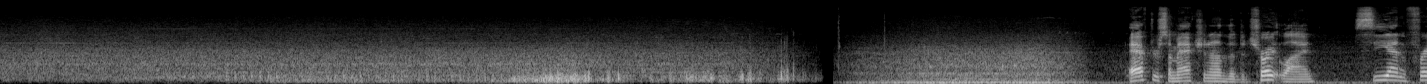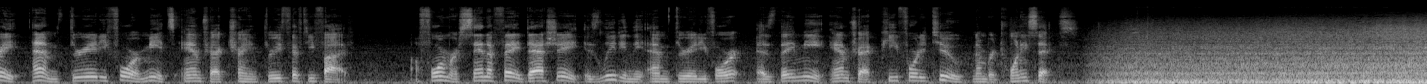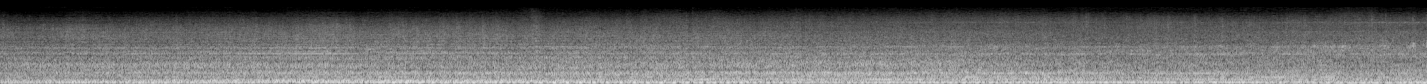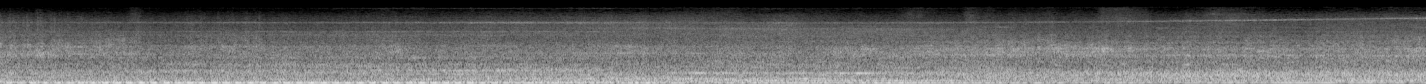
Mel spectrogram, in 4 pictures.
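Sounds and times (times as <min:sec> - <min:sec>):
passenger train passing: 0:00.0 - 0:22.8, 0:25.0 - 0:57.0
freight train passing: 0:00.0 - 0:23.7, 0:25.1 - 0:57.0
thin high whine: 0:31.2 - 0:56.1.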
